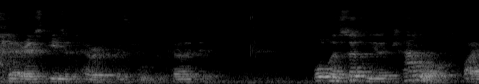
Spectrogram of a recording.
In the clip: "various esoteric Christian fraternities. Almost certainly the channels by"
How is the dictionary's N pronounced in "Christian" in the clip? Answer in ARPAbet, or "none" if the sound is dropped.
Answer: N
